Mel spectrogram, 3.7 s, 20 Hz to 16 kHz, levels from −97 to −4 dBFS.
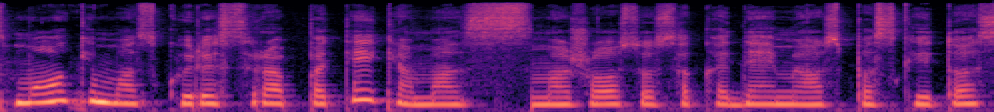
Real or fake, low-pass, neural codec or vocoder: real; 14.4 kHz; none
